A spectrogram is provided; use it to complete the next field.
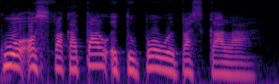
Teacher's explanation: So you can hear the I at the end of Ossi doesn't really come out that much. · The I is basically not voiced, so it you can think of this as just being os.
